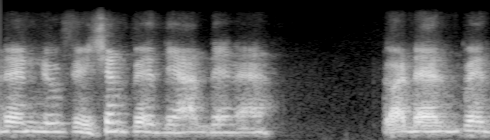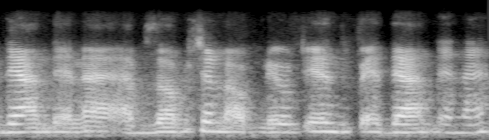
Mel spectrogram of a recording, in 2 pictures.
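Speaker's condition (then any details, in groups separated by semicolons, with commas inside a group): ALS; speech improved a little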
